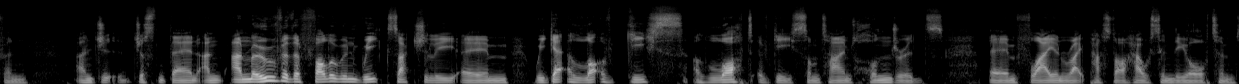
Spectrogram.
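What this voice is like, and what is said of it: Accent where birds sounds like bears. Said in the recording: “with my accent, people think I'm talking about grizzly bears, but birds”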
